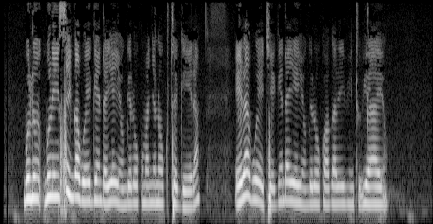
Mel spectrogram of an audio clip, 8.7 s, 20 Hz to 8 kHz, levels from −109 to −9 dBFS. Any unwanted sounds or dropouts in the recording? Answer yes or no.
no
